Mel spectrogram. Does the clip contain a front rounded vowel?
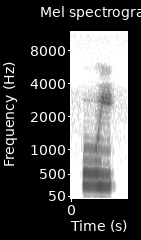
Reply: no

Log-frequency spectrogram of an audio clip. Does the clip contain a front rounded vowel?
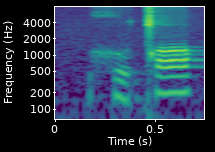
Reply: no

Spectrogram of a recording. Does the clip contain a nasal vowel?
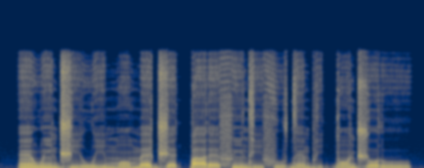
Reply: yes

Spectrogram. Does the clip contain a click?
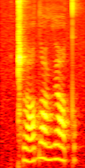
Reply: yes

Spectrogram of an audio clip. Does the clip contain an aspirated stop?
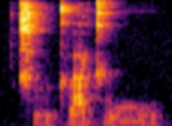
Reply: yes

